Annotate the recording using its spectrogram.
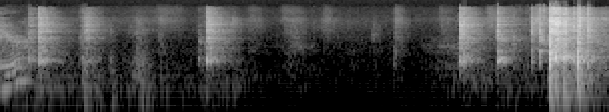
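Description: A few faint knocks, then a cluster of clattering knocks near the end as a clear rectangular container holding two dessert cups is set down on a granite countertop, the cups rattling against the container.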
